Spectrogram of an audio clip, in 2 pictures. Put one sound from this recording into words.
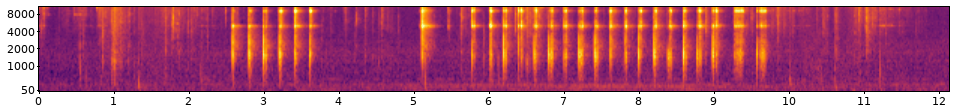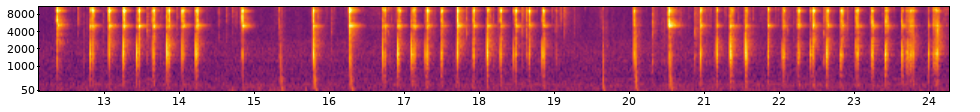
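A hand tool clicks rapidly and sharply against a surface, in short bursts.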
